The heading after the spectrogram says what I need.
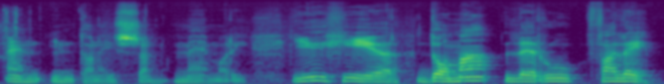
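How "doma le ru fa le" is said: "doma le ru fa le" stressed doMA, leRU, faLE; three evenly spaced words in "doma le ru fa le", each stressed on its second syllable. Shown as a demonstration. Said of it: "stress on the second syllable in".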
